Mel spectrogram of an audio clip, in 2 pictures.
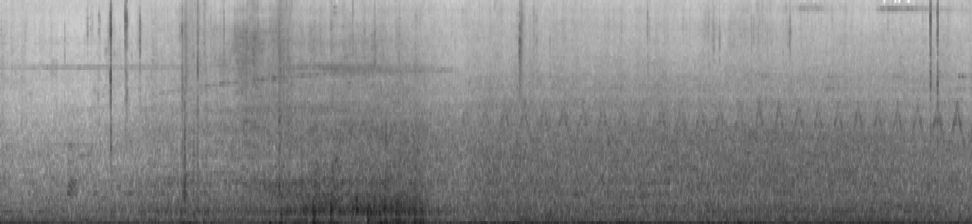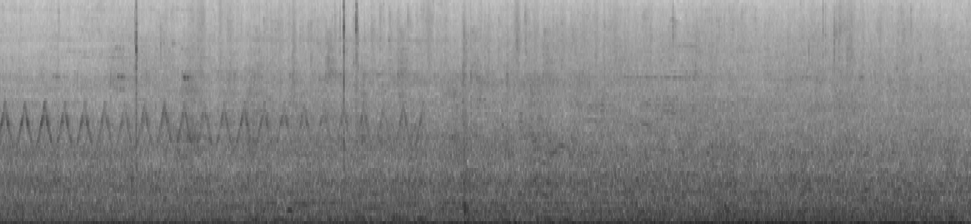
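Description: A bicycle's tyres hum on the road.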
